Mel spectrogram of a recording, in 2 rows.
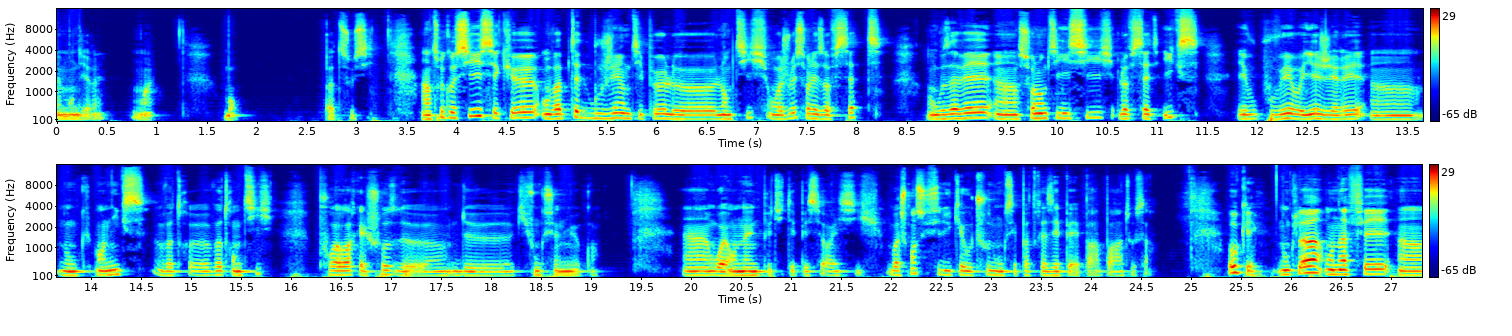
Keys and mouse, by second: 2.7 Tab, 2.7-6.0 middle drag, 6.0 click, 7.8 click, 11.2-16.0 shift+drag, 16.0-17.9 ctrl+middle drag, 21.8-25.7 middle drag, 25.7 click, 26.0 Tab.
